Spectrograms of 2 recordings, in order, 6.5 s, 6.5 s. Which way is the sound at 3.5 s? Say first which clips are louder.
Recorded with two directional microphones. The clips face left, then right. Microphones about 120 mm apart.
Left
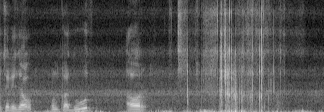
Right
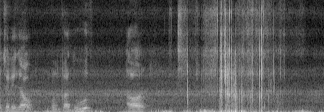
Left 1 dB; 90° left.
